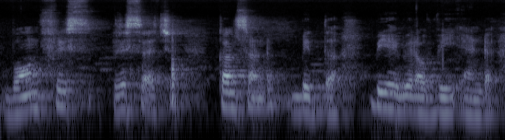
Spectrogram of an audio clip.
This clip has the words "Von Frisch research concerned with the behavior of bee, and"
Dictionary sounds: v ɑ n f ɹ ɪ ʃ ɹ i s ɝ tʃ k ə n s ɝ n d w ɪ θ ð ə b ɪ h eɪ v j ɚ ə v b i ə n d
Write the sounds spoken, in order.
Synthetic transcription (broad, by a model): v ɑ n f ɹ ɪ s ɹ i s ɝ tʃ k ə n s ɝ n d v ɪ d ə b ɪ h eɪ v j ɚ ə v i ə n d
